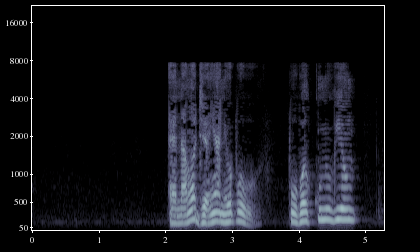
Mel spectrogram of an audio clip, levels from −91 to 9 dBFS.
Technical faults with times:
0.00-5.29 low-delay AAC compression

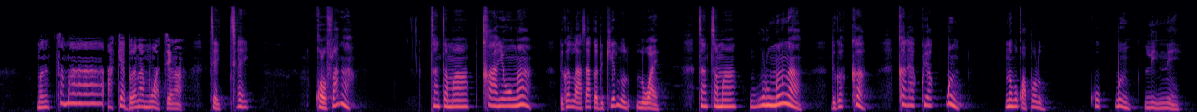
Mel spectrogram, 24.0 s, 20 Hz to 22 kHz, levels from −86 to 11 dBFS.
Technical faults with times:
0.00-4.00 adaptive stream starting at a low bitrate

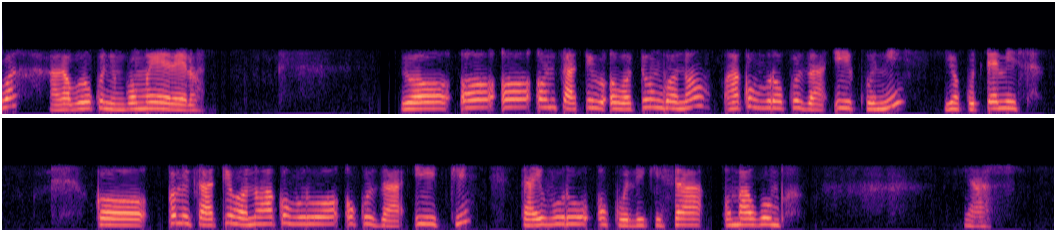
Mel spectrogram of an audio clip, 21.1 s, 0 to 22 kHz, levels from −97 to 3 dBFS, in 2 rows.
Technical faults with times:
0.00-21.05 AMR narrowband mobile codec

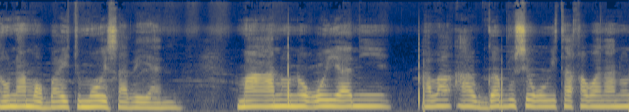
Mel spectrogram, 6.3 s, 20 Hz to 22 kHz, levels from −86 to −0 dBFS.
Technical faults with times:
2.89-2.91 loud pop
4.20-4.27 loud pop
5.02-5.04 loud pop

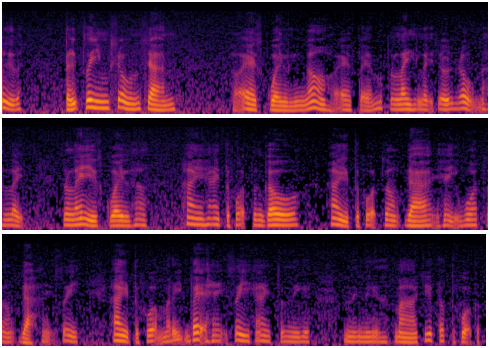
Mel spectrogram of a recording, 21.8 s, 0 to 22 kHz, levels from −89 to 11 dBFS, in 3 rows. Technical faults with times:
0.00-21.85 overdone noise removal

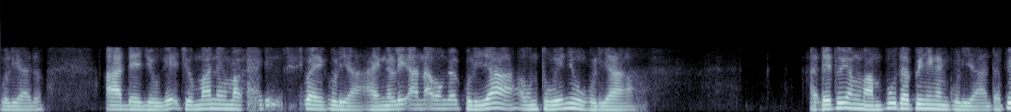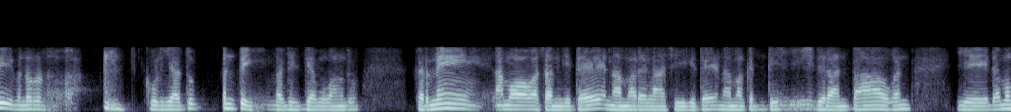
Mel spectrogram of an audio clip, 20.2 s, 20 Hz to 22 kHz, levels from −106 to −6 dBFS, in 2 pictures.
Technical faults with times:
0.00-20.23 G.729 codec
2.38-3.07 VoIP packet loss concealed by the speech codec
6.33-6.49 VoIP packet loss concealed by the speech codec
8.04-8.21 VoIP packet loss concealed by the speech codec
10.55-10.94 VoIP packet loss concealed by the speech codec
12.61-12.82 VoIP packet loss concealed by the speech codec
14.90-15.15 VoIP packet loss concealed by the speech codec
17.88-18.29 VoIP packet loss concealed by the speech codec

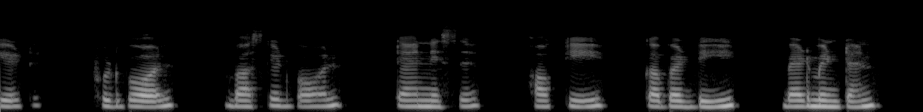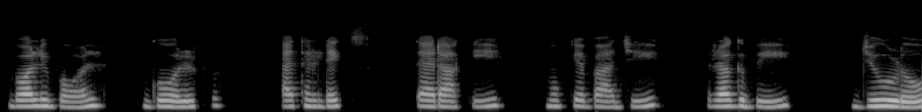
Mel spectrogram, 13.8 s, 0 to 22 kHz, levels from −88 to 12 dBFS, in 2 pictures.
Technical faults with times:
none

